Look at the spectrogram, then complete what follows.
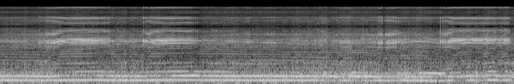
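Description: IAME Leopard 125cc two-stroke kart engine held at high revs while lapping, heard onboard the kart. Its pitch stays mostly steady, sagging slightly over the middle and picking up again near the end.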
